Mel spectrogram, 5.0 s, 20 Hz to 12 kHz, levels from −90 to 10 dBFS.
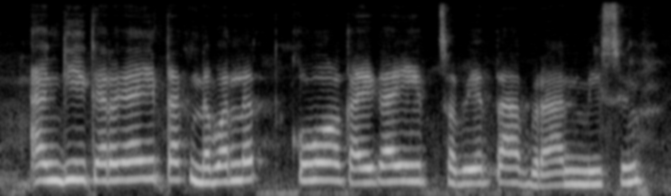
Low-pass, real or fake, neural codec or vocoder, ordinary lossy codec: none; fake; codec, 24 kHz, 6 kbps, HILCodec; none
